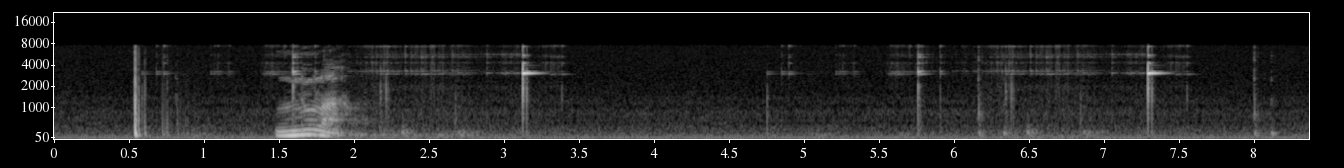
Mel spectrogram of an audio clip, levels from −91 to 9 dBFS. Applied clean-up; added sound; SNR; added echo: none; Chink, clink; -2 dB; reverberation time 0.9 s.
